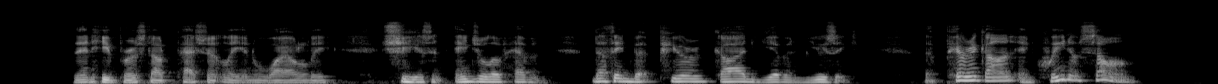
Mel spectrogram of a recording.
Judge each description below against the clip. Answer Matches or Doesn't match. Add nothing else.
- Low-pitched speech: Matches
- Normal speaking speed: Doesn't match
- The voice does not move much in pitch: Doesn't match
